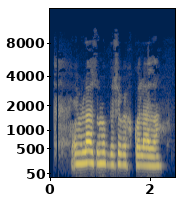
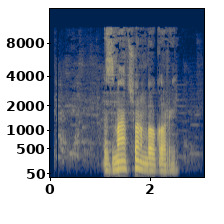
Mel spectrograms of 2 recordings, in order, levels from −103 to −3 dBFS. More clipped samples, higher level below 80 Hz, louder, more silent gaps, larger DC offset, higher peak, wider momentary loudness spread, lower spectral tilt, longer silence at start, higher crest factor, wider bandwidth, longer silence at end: neither; second, -76 dBFS vs -56 dBFS; about the same, -22 LUFS vs -21 LUFS; neither; neither; about the same, -2 dBFS vs -2 dBFS; second, 10 LU vs 17 LU; first, -9 dB/octave vs -5 dB/octave; about the same, 0.1 s vs 0.2 s; about the same, 20 dB vs 22 dB; second, 8.6 kHz vs 11.5 kHz; second, 0.3 s vs 0.55 s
